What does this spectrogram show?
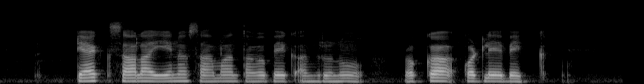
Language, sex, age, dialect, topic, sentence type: Kannada, male, 18-24, Northeastern, banking, statement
